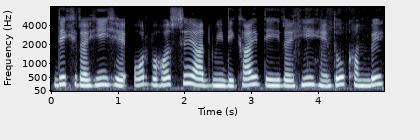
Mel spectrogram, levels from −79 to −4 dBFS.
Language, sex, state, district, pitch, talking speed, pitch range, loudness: Hindi, female, Madhya Pradesh, Bhopal, 225 Hz, 155 wpm, 205-245 Hz, -14 LUFS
